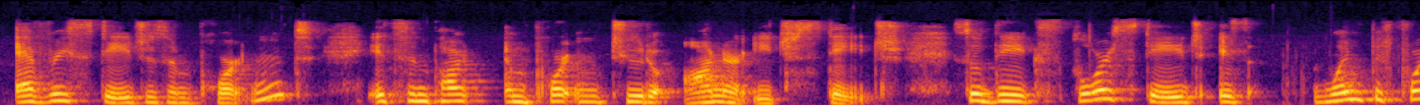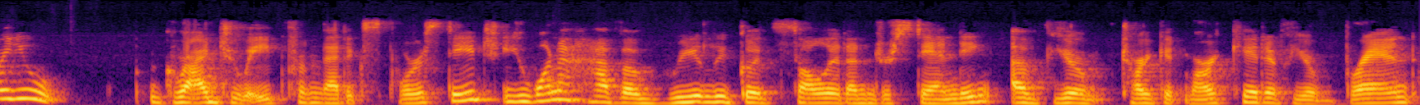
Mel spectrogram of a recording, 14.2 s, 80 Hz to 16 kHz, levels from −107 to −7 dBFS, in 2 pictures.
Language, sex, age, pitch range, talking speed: English, female, 30-49, 165-220 Hz, 170 wpm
